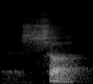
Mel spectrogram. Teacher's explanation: But in Uruguay, and Argentina, it's sha, like a SH sound in English.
